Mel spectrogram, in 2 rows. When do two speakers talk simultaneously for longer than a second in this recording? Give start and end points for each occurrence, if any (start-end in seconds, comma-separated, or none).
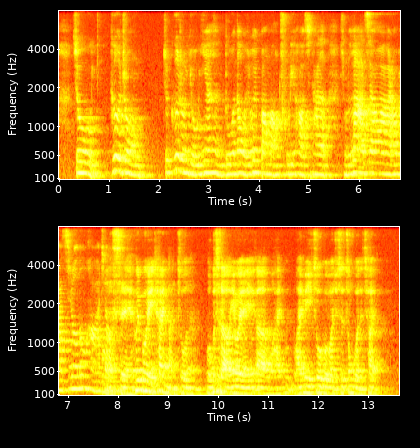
none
